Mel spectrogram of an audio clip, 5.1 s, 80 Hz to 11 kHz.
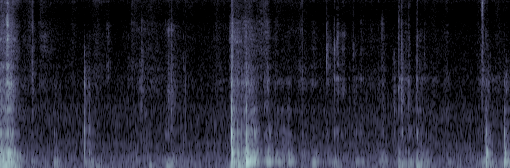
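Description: Faint scratching and clicking of plastic as a programming cable's plug is worked into the tight side accessory jack of a Baofeng UV-28 handheld radio, with a louder clatter about halfway through and a couple of sharp clicks near the end.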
